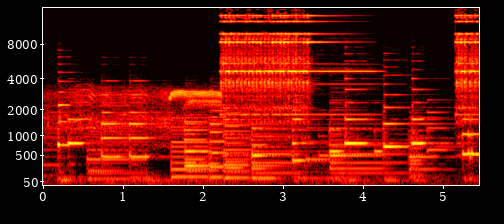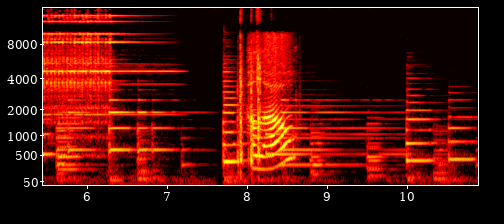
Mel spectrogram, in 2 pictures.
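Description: A telephone rings twice in bright, jangling bursts about two seconds apart at Charlie Brown's home, a call from Peppermint Patty, layered over a melodic instrumental background, with a sliding, warbling tone near the end.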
